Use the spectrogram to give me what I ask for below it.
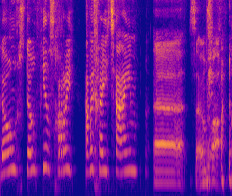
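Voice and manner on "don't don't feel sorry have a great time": very high, poor, put-on Scouse Liverpool accent. Retelling what a Liverpool radio guest said: imitating a Liverpool accent. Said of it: "Your accent's worse than mine".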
